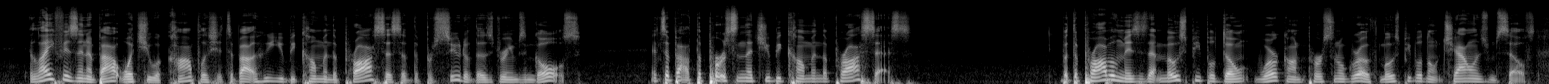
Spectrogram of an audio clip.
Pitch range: 115-155 Hz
